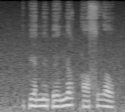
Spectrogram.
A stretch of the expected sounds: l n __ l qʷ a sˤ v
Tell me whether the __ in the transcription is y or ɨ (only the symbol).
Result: y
